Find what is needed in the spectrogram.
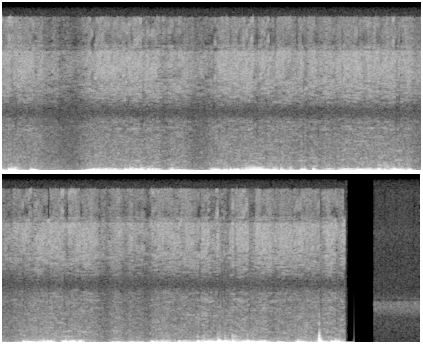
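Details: Soft, rapid, low thumping heartbeat from the recordist's own heart after doing various exercises: a normal quickened rhythm, fast heartbeat after exercise.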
